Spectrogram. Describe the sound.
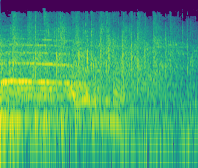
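A crowd applauds steadily for three seconds, a dense wash of clapping with voices calling and cheering over it, gradually easing off toward the end.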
